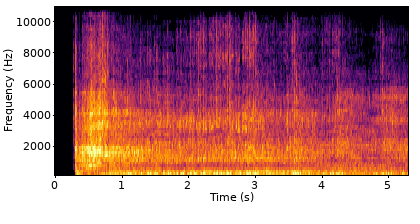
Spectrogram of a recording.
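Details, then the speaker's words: Countax tractor single-cylinder engine, with a little choke after fixing a bad ignition switch connection: catches after a brief crank and settles into a steady, even beat with no misses or knocks; starts and runs normally. "As you're going to hear, that's a really sweet running engine."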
